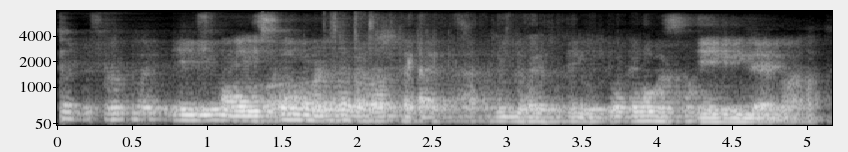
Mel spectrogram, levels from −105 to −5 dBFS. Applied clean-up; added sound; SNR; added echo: neural mask model DeepFilterNet 3.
